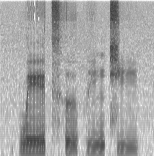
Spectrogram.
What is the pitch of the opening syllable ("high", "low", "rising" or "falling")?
rising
